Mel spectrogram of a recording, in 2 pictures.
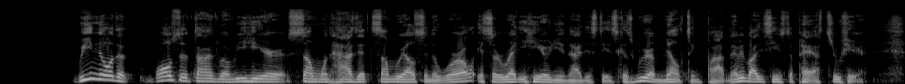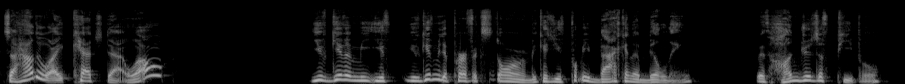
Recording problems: none

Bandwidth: 14 kHz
